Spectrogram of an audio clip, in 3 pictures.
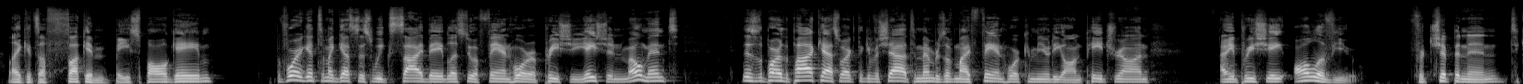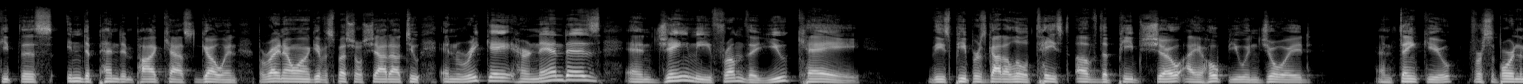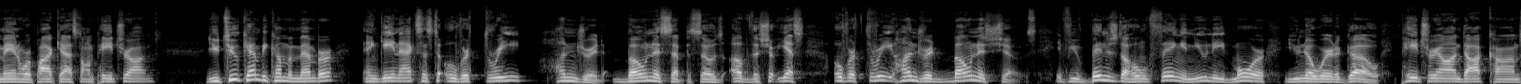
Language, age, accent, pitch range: English, 30-49, American, 120-150 Hz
